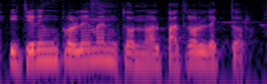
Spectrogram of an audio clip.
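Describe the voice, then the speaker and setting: A man's voice: a little high, fast talker, a bit bright, clean tone. A man with a Spanish accent explaining a reading program at a town hall press conference, talking step by step with fillers and restarts and answering his own questions. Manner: asks himself rhetorical questions and answers them. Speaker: company presenter at a press conference.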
